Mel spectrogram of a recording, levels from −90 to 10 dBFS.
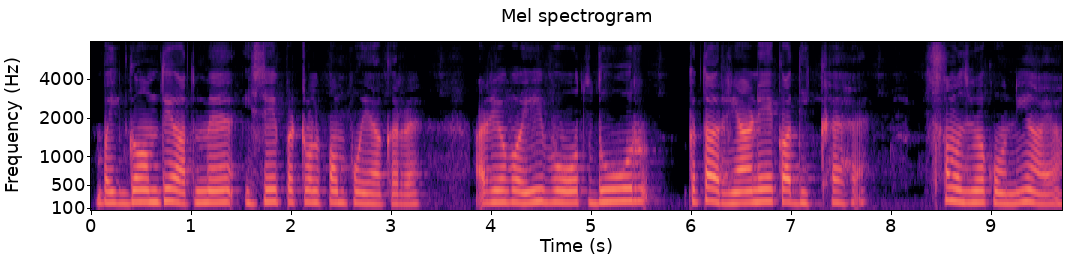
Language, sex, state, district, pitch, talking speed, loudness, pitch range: Hindi, female, Bihar, Saharsa, 200 Hz, 150 wpm, -22 LUFS, 195-210 Hz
